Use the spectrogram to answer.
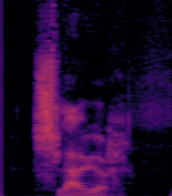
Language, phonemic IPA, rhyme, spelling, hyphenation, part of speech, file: Dutch, /ˈslœy̯.ər/, -œy̯ər, sluier, slui‧er, noun, Nl-sluier.ogg
- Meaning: a veil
